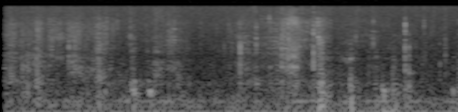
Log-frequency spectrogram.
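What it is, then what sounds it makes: Nylon fabric backpack. Long black-painted nails tap and scratch the front panel near the logo patch of a hollow, soft, dark green Fjallraven Kanken backpack made of synthetic nylon canvas. Soft, dull taps with almost no ring mix with a continuous scratchy, crinkling rustle of the fabric. The sound is heavy in the low end and recorded very close.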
